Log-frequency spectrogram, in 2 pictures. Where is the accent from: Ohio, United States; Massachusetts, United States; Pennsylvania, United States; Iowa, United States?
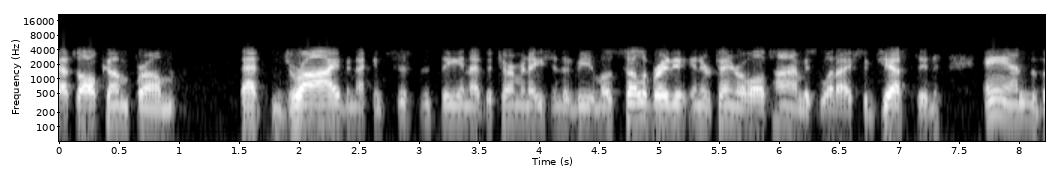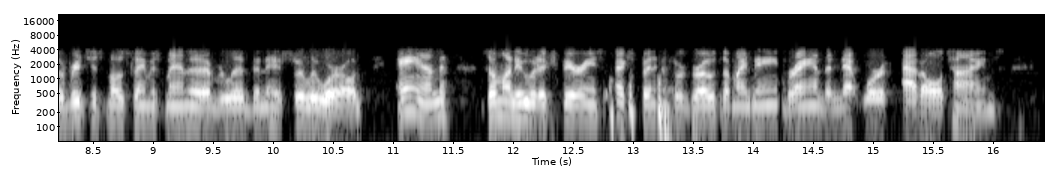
Ohio, United States; Cincinnati; I went home to my hometown, did it there in Cincinnati, got arrested, made the news.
